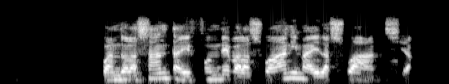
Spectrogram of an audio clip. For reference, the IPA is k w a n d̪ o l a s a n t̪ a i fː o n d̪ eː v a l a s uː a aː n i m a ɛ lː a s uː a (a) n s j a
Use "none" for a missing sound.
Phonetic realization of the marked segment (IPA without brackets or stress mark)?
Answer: a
